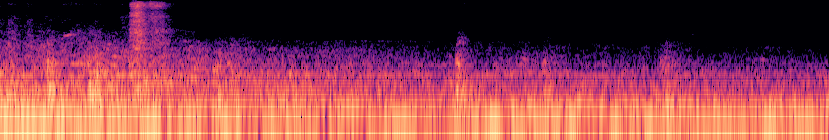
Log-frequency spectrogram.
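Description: Steady low rumble of a moving passenger train heard inside the coach car. A louder rushing noise cuts off under a second in, and a couple of light knocks sound later.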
